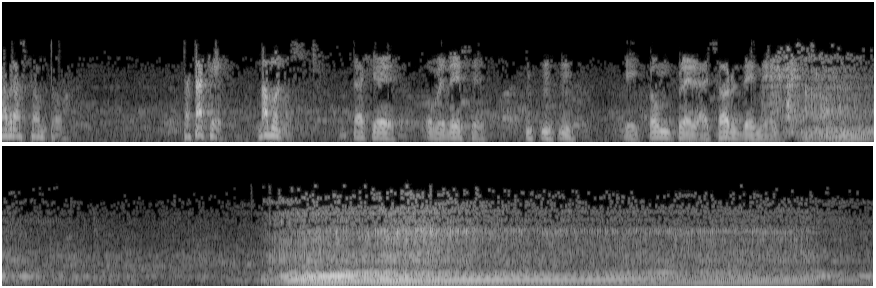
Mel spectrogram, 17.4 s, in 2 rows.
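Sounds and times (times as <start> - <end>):
speech: 0.0 - 0.9, 1.8 - 8.4
laughter: 5.0 - 6.0
car engine starting: 7.6 - 17.4.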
